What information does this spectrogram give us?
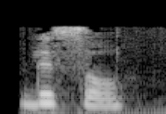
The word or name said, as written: bissel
